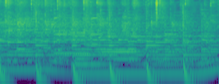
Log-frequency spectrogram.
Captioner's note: audience applause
